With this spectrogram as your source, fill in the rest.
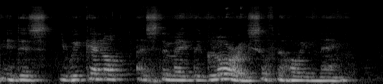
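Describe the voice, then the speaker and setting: A woman's dark, mellow, somewhat breathy voice, fairly slow and fairly even in intonation, with audible room echo. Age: 60s. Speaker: temple class speaker. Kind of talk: religious class.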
